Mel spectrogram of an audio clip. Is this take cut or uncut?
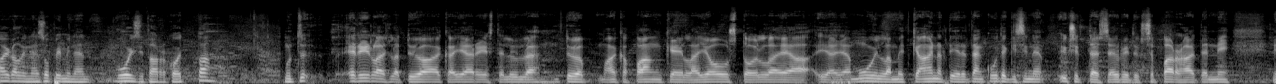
cut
